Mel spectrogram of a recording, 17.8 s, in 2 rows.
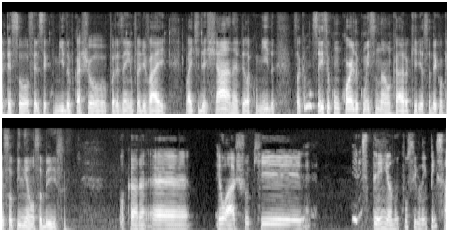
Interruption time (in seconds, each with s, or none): none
